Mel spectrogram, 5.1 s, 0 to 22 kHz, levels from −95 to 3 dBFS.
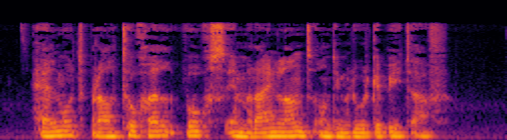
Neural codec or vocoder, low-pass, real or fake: none; 10.8 kHz; real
